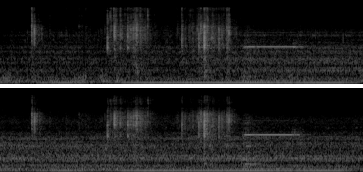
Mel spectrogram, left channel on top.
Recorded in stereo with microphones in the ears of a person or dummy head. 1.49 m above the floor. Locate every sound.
0.3 s a crack: 10° left (ahead or behind), 2 m
2.4 s a microwave: 55° right (ahead or behind), 5.5 m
